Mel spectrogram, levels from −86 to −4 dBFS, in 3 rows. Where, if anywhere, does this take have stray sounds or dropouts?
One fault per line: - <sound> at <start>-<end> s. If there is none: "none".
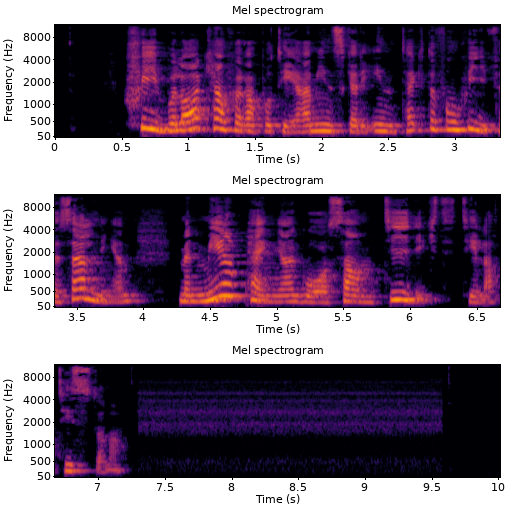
none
